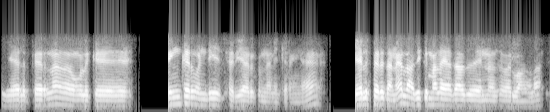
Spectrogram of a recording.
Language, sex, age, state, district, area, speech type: Tamil, male, 30-45, Tamil Nadu, Salem, rural, conversation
